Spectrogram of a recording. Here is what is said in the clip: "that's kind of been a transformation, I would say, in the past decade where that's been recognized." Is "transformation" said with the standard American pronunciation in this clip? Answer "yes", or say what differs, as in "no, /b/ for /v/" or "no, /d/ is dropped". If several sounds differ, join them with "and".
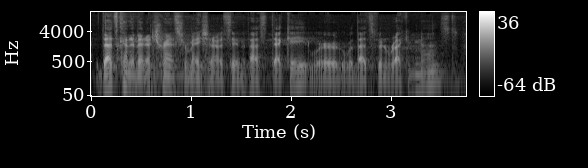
yes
